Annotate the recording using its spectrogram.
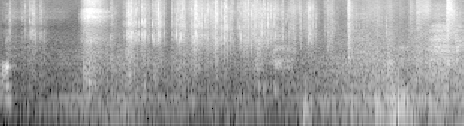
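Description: Thin plastic packaging bag crinkling and rustling as a network cable is handled and unwrapped, with many small crackles. There are a few soft low bumps in the last couple of seconds as things are set down.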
